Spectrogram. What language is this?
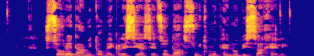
Georgian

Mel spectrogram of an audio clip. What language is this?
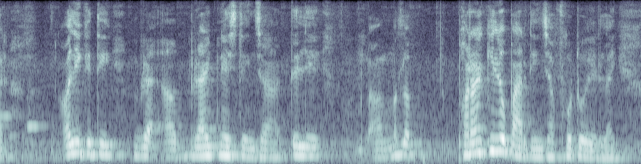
Nepali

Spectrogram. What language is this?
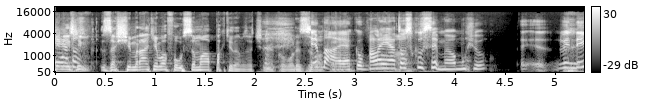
Czech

